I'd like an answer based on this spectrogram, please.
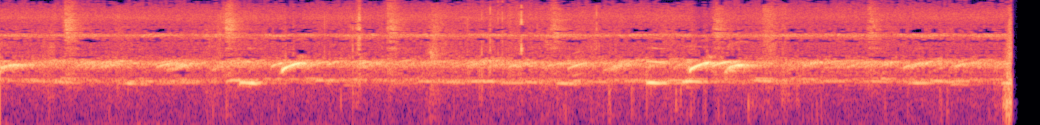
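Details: Invasive coqui frogs on the Hilo side of Hawaii Island, calling between evening and morning. Nearby frogs give several two-note calls, each a short low note followed by a higher rising one, over a constant ringing chorus of distant frogs.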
